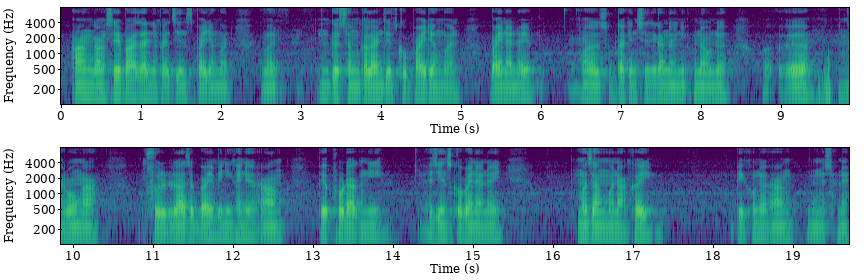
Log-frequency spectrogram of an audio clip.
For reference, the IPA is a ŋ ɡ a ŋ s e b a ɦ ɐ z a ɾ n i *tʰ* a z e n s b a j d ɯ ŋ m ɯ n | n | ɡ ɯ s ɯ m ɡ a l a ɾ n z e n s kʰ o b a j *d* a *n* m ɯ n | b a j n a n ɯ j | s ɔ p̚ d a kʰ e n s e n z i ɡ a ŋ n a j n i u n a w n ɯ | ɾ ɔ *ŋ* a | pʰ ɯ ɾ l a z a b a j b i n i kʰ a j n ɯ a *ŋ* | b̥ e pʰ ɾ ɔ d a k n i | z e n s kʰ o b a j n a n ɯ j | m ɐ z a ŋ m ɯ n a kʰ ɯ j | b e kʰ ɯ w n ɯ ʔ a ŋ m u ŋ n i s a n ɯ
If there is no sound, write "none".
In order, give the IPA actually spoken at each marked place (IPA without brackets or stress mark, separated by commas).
pʰ, d, ŋ, ŋ, ŋ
